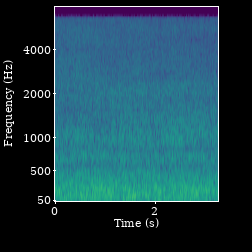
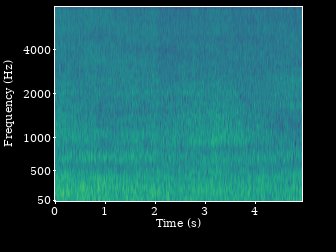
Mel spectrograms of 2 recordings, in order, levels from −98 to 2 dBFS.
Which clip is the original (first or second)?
first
